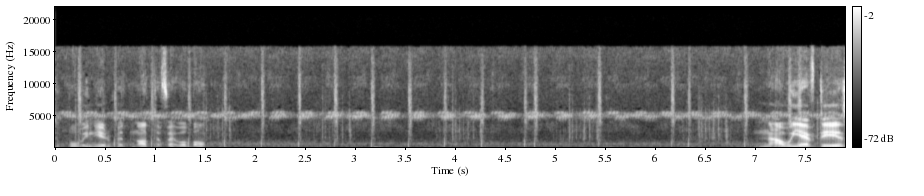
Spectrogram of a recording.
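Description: Quick footsteps patter on a hard stone floor.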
